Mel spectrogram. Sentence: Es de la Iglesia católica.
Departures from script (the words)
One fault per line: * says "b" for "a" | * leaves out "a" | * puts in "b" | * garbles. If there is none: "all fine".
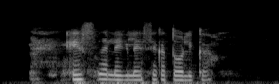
all fine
